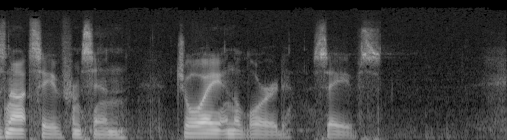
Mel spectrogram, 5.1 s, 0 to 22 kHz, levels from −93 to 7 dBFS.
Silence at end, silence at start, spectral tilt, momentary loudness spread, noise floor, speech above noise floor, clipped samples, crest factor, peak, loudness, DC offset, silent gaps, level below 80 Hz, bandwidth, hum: 0 s; 0 s; -4 dB/octave; 15 LU; -55 dBFS; 31 dB; under 0.1%; 22 dB; -4 dBFS; -24 LUFS; under 0.1%; none; -52 dBFS; 17.5 kHz; none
